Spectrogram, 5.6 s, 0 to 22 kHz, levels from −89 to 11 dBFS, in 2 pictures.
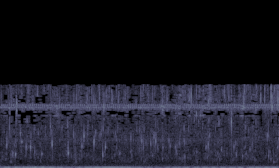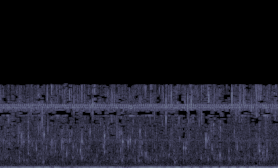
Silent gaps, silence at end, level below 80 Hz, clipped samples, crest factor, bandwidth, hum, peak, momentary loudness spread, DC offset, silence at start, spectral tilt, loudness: none; 0 s; -68 dBFS; under 0.1%; 22 dB; 11.5 kHz; none; -20 dBFS; 1 LU; under 0.1%; 0 s; -2 dB/octave; -40 LUFS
